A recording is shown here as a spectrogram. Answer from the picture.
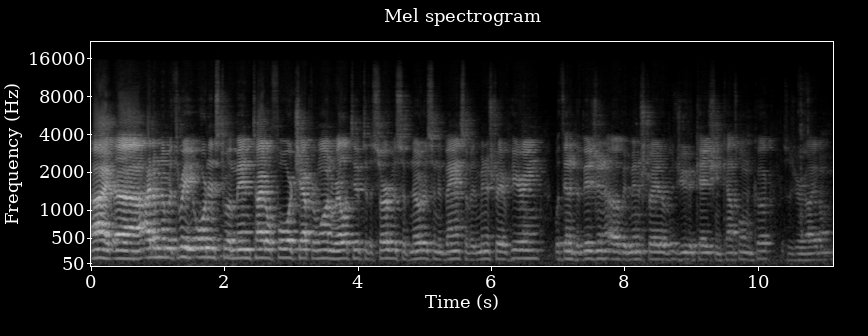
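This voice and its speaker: Over noticeable background noise, a man races along at a very fast pace with hardly any pauses, his fairly high voice flat and monotone, with big swings in loudness. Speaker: council meeting chair. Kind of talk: chairing a public meeting. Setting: council meeting at fire station with audience. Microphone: too quiet in the back of the room.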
